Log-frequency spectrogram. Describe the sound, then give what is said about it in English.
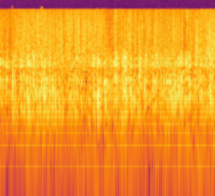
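Wheels grind on pavement beneath an old-fashioned, dilapidated lumber wagon loaded with three logs, making a continuous, rough, rumbling noise at a steady level throughout. “That was the grind of these wheels from this old-fashioned lumber wagon on the pavement.”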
